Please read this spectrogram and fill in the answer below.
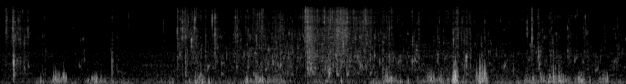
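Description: Shallow muddy water splashing and sloshing as hands grope through it for fish, in irregular splashes, with one sharper splash a little past halfway.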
